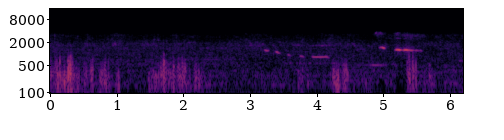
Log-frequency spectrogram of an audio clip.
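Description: A short whistled tune about halfway through: a run of quick notes stepping down in pitch to a held note, then two higher notes, the last one held. It sits over steady street background noise with a few low thumps.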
